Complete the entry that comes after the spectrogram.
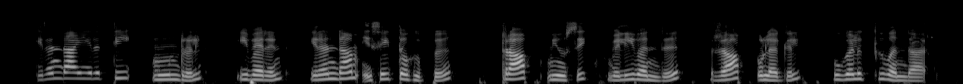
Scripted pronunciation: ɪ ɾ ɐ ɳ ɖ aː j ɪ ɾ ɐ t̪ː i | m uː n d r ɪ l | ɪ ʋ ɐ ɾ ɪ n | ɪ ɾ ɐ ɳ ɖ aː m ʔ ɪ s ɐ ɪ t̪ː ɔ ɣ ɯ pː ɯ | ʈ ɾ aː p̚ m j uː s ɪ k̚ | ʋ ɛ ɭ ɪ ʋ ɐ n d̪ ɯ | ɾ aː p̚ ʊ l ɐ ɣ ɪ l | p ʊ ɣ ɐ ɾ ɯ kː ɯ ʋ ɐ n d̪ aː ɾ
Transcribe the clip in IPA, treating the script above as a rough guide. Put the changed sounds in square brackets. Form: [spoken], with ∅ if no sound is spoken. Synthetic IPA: ɪ ɾ ɐ ɳ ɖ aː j ɪ ɾ ɐ t̪ː i | m uː n d r ɪ l | ɪ ʋ ɐ ɾ ɪ n | ɪ ɾ ɐ ɳ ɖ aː m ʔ ɪ s ɐ ɪ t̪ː ɔ ɣ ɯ pː ɯ | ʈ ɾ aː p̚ m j uː s ɪ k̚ | ʋ ɛ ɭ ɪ ʋ ɐ n d̪ ɯ | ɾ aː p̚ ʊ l ɐ ɣ ɪ l | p ʊ ɣ ɐ [ɭ] ɯ kː ɯ ʋ ɐ n d̪ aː ɾ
